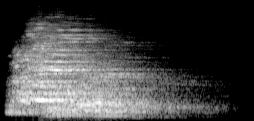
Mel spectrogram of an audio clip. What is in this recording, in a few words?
Gas Dist Energy One Off; Ambience; Warframe; Corpus Gas City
